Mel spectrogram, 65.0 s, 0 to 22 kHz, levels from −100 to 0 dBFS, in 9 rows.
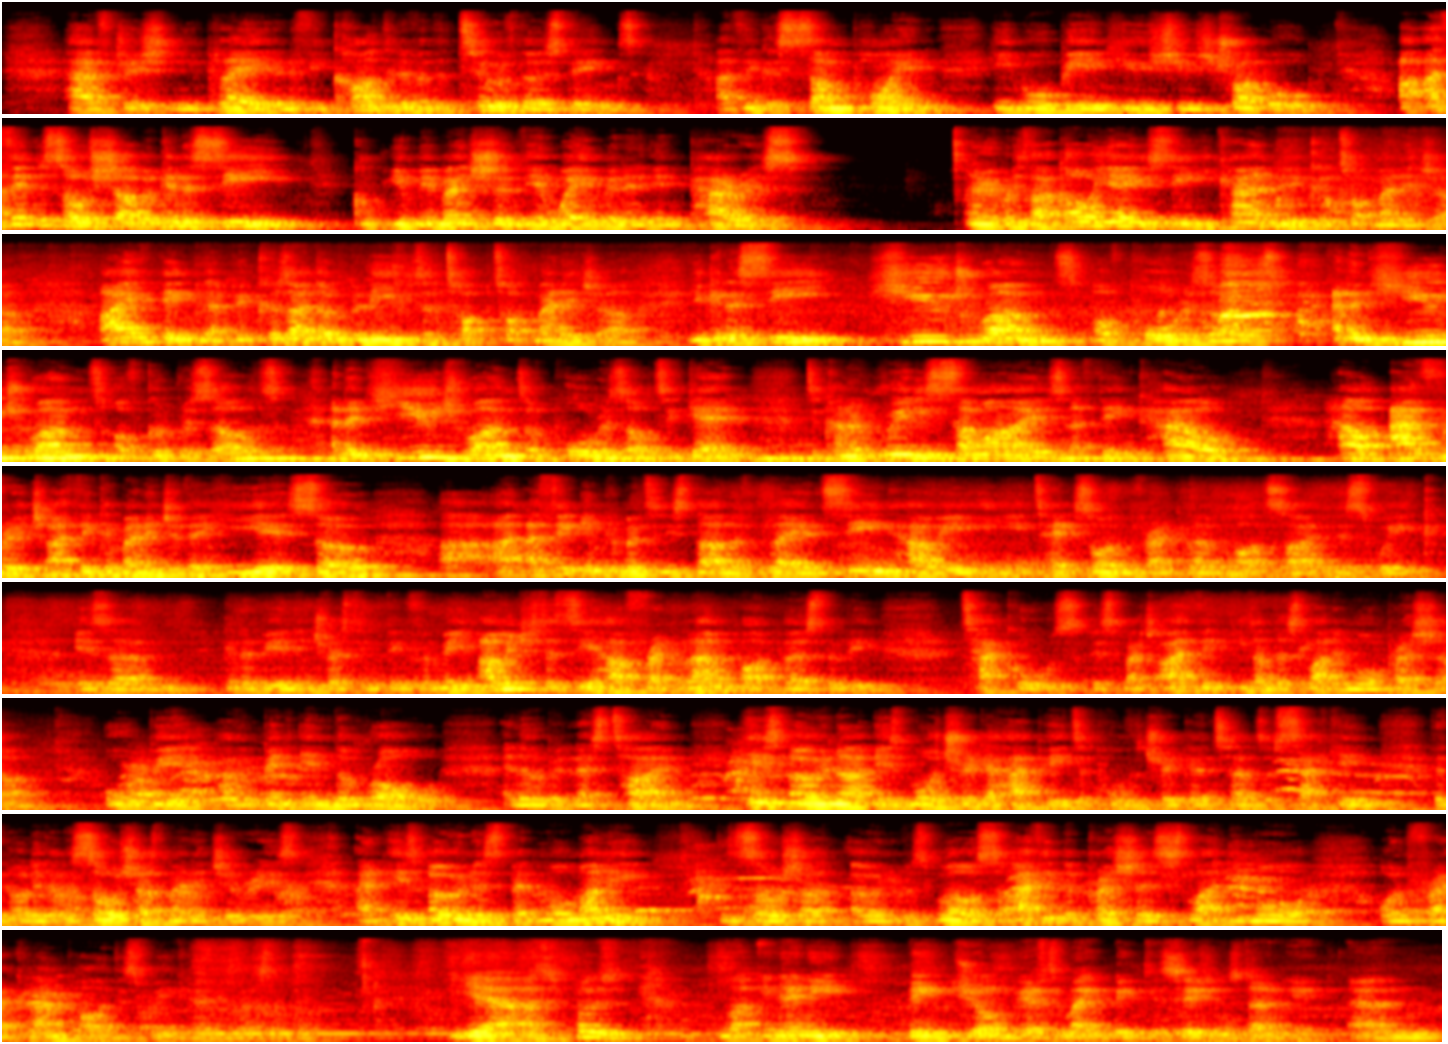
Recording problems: off-mic speech; far
room echo; slight; dies away in 0.5 s
animal sounds; loud; from 14 s on; 6 dB below the speech

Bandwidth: 15 kHz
